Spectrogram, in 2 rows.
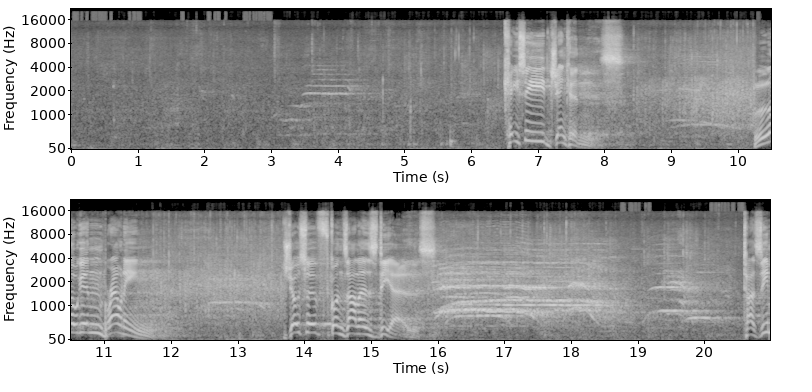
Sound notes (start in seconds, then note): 3.2 crowd member shouting; 7.8 crowd applauding; 12.2 crowd cheering; 15.9 crowd cheering; 16.0 crowd applauding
